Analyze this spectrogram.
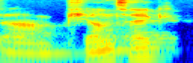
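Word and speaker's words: Piątek: Yeah, so my name is Lucas Piatek, which is a Polish name. So initially you would pronounce it Piontek.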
